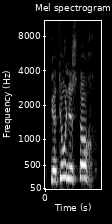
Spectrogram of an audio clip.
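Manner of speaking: put-on very high, insistent child; defiant girl. A narrator's reading. (trotzige, sehr hohe Mädchenstimme)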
